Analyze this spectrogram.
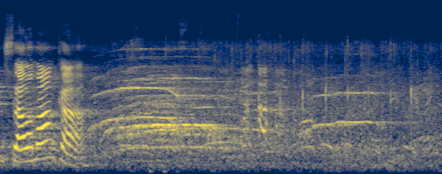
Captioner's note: cheering and applauding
